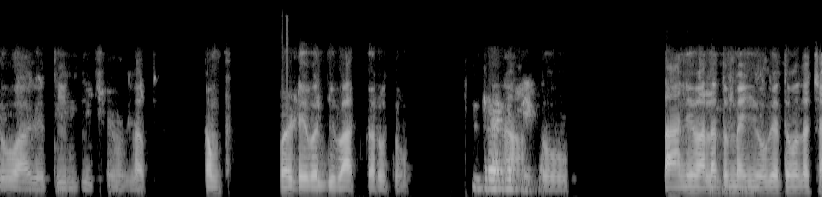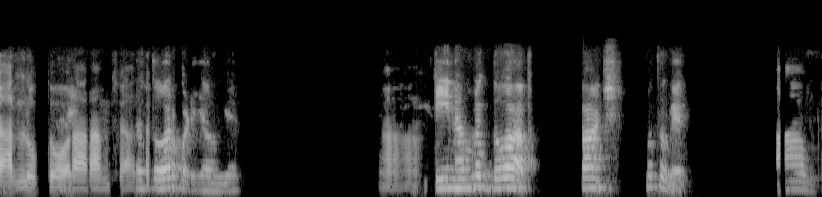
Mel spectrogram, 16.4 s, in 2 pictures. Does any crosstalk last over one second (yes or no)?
no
